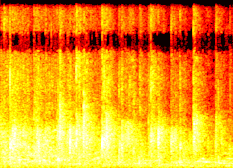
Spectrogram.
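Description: Steady crowd applause at a children's arts program during a church anniversary celebration, dense clapping throughout, fairly loud and continuous, with a few sharper claps standing out.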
